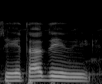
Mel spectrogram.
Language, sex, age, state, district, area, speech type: Telugu, female, 60+, Andhra Pradesh, Bapatla, urban, spontaneous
